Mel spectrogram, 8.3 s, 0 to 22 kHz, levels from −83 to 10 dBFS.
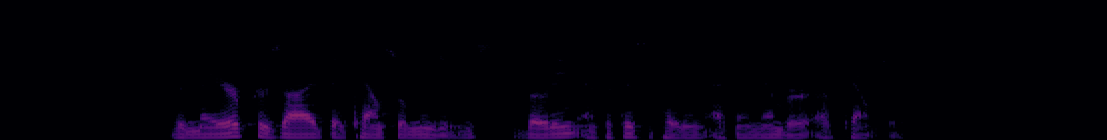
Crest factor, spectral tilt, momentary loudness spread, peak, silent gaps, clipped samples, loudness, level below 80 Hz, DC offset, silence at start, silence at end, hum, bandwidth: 22 dB; -7 dB/octave; 11 LU; -38 dBFS; 3.79-3.83 s; under 0.1%; -58 LUFS; -80 dBFS; under 0.1%; 1.3 s; 1.55 s; none; 13.5 kHz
